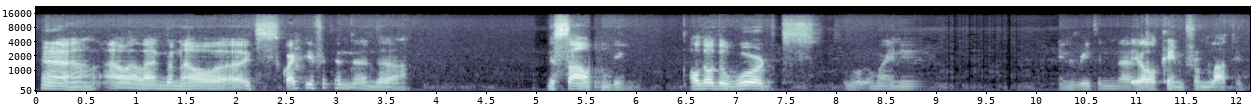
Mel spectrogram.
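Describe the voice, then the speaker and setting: A man co-hosting a casual tech podcast over an online call, speaking in a hesitant, halting way. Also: mid-range voice, fairly even intonation, gravelly, darkish tone, rough recording. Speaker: podcast co-host. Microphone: online video hangout.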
